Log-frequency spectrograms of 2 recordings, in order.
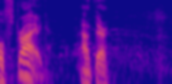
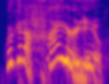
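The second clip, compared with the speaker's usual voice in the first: very high, loud, slow squeal; hammed-up rattled announcement; imitating shaken woman; 12 semitones higher, 9 dB louder, slower than usual. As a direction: force it out high, as if shaking. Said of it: "she comes in shaking".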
